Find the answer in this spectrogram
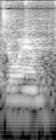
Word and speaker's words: Joanne: was another problem that Joanne two syllables Joanne Joanna three syllables that that cost extra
